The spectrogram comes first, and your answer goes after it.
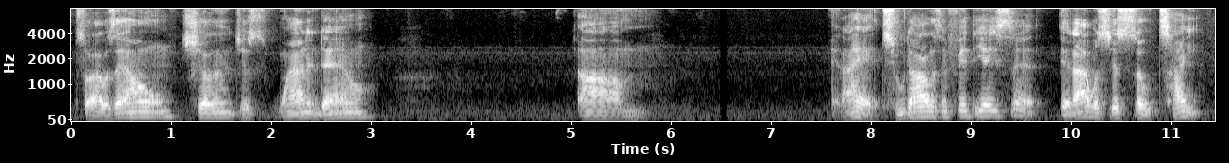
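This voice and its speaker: A man's voice: mid-range voice, slow, pauses often, a little mellow. A man hosting a lottery tips vlog, talking in a casual, joking, rambling way full of slang and asides.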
